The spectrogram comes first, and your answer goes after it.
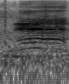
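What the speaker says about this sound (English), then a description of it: "Sheep." A sheep bleats once in the survival video game DayZ, a short, clear, wavering call heard up close with no other sound around it.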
